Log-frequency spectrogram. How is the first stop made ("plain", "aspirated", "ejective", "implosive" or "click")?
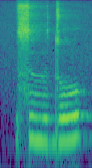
plain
